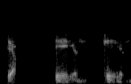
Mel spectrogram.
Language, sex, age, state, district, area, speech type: Assamese, male, 18-30, Assam, Nalbari, rural, conversation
